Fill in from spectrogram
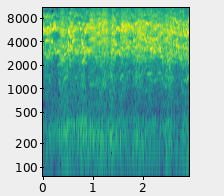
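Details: A huge flock of wild lorikeets feeding in winter at St Clair in the Blue Mountains, about 30 km from Sydney, gives a steady wash of shrill, screechy chatter, with many high calls overlapping without a break.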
